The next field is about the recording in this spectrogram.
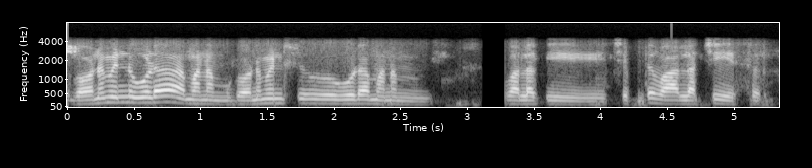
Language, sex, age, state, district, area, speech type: Telugu, male, 18-30, Telangana, Nirmal, rural, conversation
